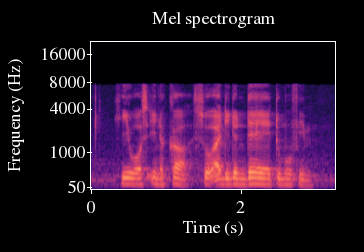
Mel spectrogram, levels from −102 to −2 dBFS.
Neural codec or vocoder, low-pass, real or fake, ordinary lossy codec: none; none; real; none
